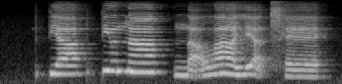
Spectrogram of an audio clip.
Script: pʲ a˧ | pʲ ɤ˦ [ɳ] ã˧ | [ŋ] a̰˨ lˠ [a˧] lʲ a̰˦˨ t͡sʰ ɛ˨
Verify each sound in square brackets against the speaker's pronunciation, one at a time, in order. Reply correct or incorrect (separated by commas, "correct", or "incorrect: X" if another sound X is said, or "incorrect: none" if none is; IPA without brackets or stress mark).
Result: incorrect: n, incorrect: n, incorrect: a˦˨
